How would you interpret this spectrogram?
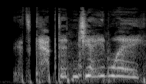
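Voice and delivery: very high, grave whisper. Announcing a surprise guest for gravity: whispering. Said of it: "I'll whisper it like I whispered".

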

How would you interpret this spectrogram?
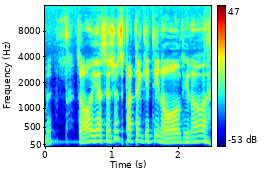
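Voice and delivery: put-on Indian accent. Retelling what an Indian lady told them, imitating her Indian accent. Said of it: "I'm going to try to do her accent as best I can".

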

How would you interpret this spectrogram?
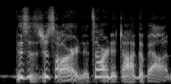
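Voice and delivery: crying, tearful, very high, swooping, rushed words. Talking about their boys nearing their teens, crying. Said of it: "I'm crying".

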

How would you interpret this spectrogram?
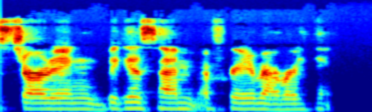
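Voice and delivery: said very fast, rattled off in a rush. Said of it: "I love the way that you just said that really fast".

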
